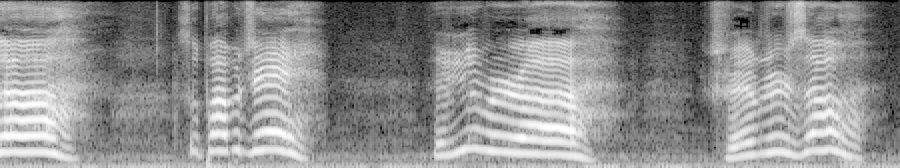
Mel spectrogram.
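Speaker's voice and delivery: put-on slow, shaky, frightened voice. Retelling a friend's phone call: imitating Z Money's shaky scared voice. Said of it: "a very shaky voice on the other end".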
